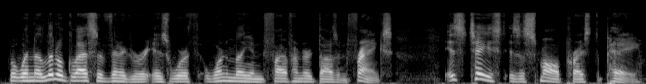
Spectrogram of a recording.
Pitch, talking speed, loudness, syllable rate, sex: 140 Hz, 215 wpm, -18 LUFS, 5.6 syllables/s, male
